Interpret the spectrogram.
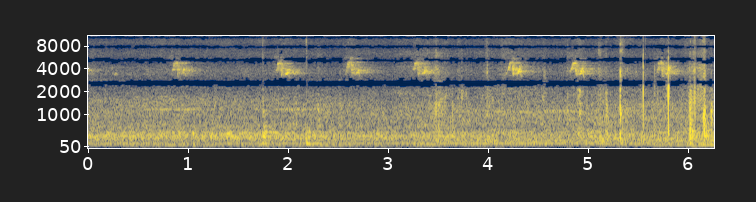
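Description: A bird chirping faintly, one short chirp repeated roughly every two-thirds of a second, with a few light clicks near the end.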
